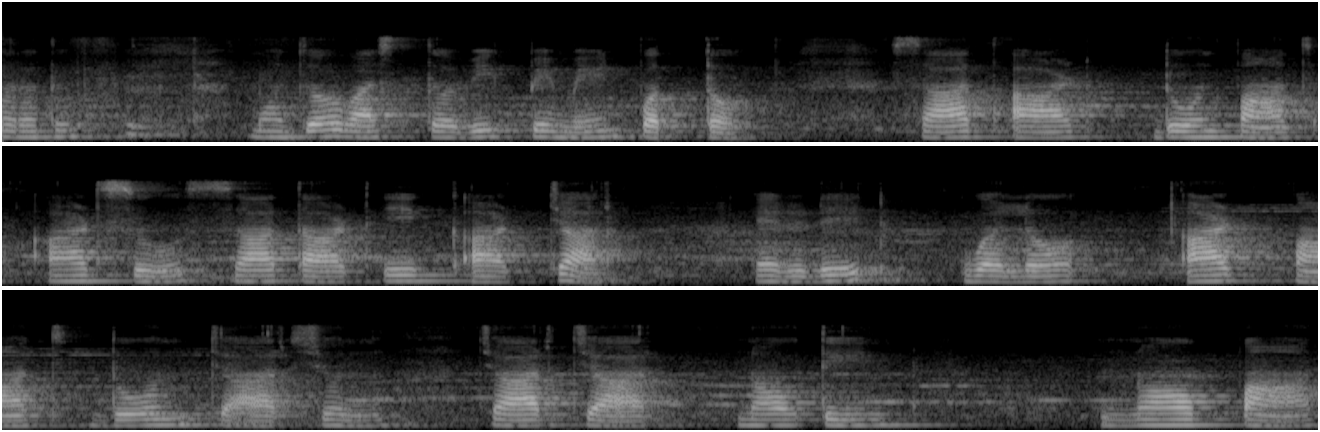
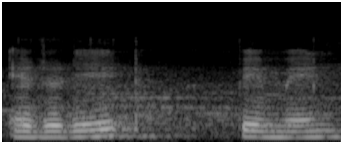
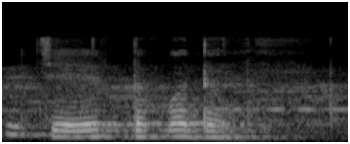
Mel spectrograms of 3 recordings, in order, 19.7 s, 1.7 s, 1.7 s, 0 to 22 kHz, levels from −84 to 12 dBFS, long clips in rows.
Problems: constant background noise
